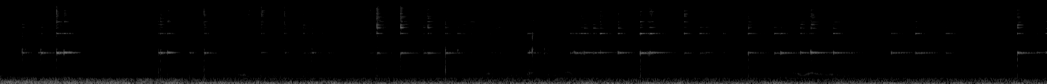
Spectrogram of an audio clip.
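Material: Glass.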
